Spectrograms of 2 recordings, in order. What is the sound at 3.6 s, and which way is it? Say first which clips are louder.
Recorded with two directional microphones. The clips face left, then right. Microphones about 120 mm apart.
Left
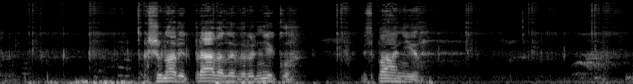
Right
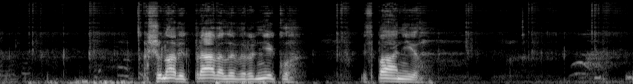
Speech: right 13 dB; 85° right.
